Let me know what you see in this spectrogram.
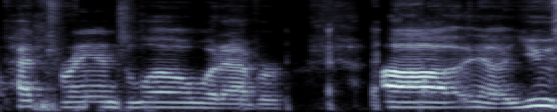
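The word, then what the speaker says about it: Pietrangelo: None of us could pronounce his name the right way. It took a while. Yeah. Peter, it's okay. Peter Rangelo, Petrangelo, whatever.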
